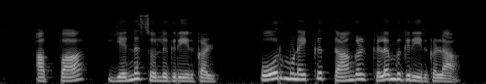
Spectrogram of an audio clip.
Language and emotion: Tamil, neutral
